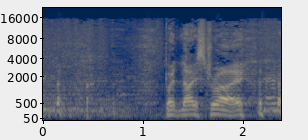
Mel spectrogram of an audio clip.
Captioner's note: laughter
